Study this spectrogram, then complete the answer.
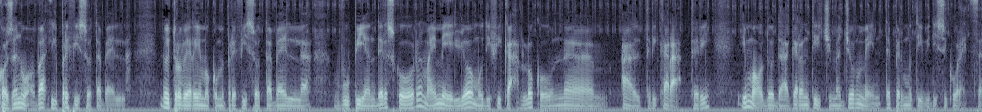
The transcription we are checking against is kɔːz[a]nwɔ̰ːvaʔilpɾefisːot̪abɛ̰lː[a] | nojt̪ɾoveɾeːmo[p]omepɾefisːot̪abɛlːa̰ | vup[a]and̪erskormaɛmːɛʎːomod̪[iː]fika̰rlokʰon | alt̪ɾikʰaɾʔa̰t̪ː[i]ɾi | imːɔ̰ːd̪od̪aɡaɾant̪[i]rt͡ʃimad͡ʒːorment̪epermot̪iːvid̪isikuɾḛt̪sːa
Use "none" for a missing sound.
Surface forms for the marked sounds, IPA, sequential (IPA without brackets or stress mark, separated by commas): a, a, k, i, i, e, i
